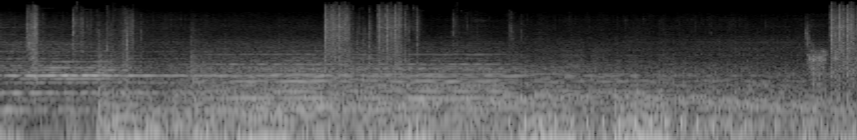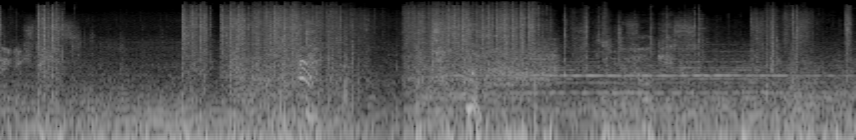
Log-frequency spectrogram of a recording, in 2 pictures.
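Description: Video game gunfire from a longer-range gun, a fairly loud sustained stretch of shots with rumbling bass and sharper bursts near the end, with a voice talking over part of it.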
